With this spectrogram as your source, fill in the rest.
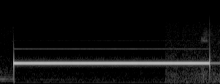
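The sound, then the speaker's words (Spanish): A single steady, loud censor bleep tone holds for about two seconds at one pitch, starting and ending abruptly with faint background noise around it. “Ah, de Pitido.”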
